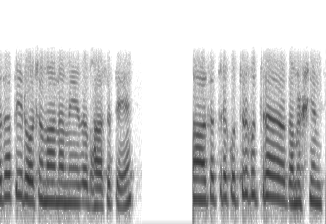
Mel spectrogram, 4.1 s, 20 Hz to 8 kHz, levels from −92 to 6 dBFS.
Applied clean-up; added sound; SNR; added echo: none; none; none; none.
